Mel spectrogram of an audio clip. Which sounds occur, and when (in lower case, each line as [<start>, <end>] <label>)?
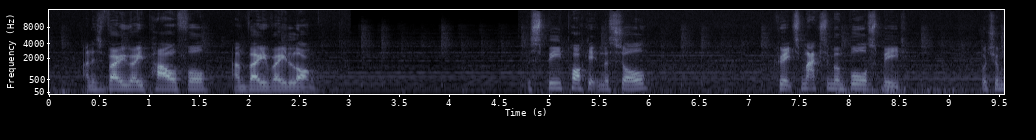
[0.00, 9.55] music
[0.29, 1.59] man speaking
[1.79, 2.66] man speaking
[4.69, 5.96] man speaking
[6.50, 6.82] breathing
[7.27, 8.51] man speaking
[7.76, 9.06] wind noise (microphone)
